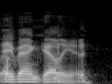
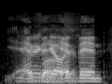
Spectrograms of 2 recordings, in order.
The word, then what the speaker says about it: Evangelion: Well, do you know anything about Neon Genesis Evangelion? – Oh, yeah. – Am I saying that correctly, also? – Evangelion. – Evangelion.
